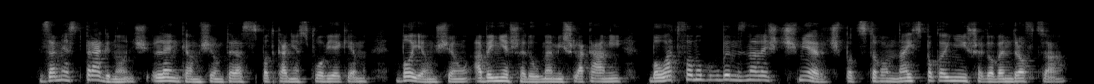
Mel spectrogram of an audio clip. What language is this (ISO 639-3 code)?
pol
